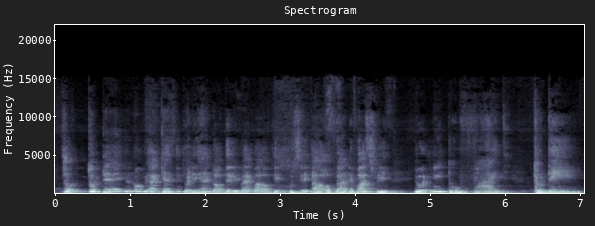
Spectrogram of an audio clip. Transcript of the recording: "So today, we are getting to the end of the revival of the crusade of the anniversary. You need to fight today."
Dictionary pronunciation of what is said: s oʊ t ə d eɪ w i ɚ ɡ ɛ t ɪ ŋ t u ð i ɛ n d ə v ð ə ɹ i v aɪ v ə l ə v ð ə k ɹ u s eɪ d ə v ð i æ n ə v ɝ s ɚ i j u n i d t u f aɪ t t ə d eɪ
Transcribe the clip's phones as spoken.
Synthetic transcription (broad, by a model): s oʊ t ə d eɪ w i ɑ ɡ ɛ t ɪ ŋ t u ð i ɛ n d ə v ð ə ɹ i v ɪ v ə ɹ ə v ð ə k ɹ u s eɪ ə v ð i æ n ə v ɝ s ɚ i j u n i d t u f aɪ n t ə d eɪ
